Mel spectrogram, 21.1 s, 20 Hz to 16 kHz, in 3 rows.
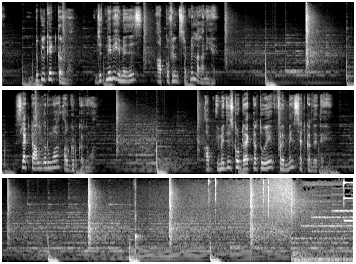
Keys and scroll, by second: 4.2 ctrl+d, 5.9 ctrl+d.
